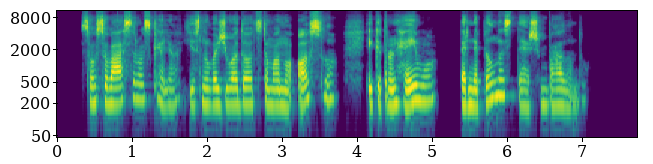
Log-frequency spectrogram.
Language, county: Lithuanian, Marijampolė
